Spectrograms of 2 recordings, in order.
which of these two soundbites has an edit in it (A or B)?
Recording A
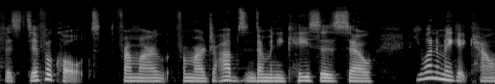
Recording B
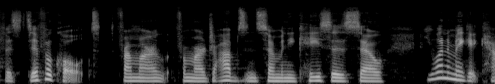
A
